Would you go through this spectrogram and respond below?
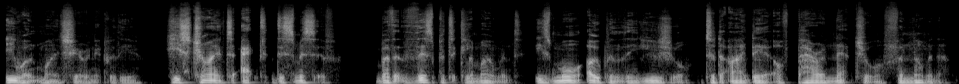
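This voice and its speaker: Smooth-talking inner voice of persuasion for a game: extremely low, very husky, insinuating advisor. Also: male voice, moderate pace, no echo, studio quality, full character voice. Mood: measured, observing. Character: suave, coaxing inner voice of persuasion, male. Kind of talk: video game voice acting, advisory narration.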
